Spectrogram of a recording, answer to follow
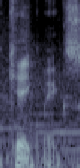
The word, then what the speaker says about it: Kagamix: we go back to kagamix or cake mix because that is actually how you pronounce his name cake mix according to the wiki that is yes it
